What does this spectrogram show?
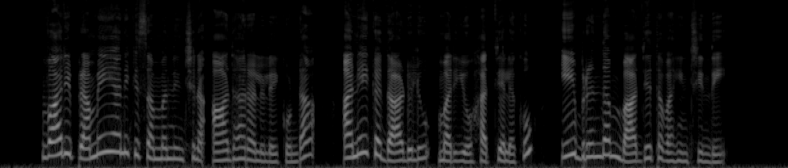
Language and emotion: Telugu, neutral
